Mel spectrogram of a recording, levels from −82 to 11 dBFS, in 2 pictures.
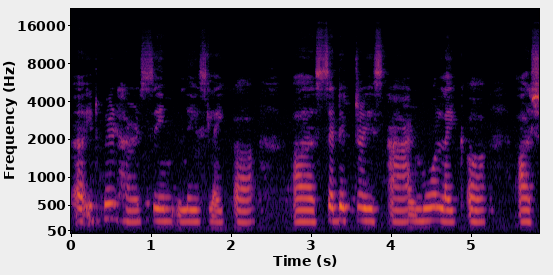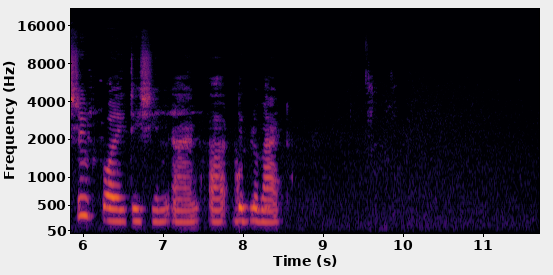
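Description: Speech with echo leak: a delayed copy of the voice trails the talker at 0.35 to 1.31 s, 2.35 to 2.75 s, 3.5 s, 5.2 to 5.3 s, 7.44 to 7.52 s and 7.87 to 8.65 s. The repeat lags by 343 ms, shifting to 313 ms from 7.44 s. It is mostly well below the speech but rises to about 10 dB below it in the final burst. The likely cause is a loudspeaker on one side of the call whose echo canceller is letting part of the returned signal through.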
